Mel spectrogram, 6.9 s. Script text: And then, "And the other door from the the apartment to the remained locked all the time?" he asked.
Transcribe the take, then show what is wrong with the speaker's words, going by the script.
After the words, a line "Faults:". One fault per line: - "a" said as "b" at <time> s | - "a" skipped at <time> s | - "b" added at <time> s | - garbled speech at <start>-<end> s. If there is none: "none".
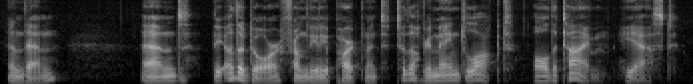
And then, "And the other door from the the apartment to the remained locked all the time?" he asked.
Faults:
none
